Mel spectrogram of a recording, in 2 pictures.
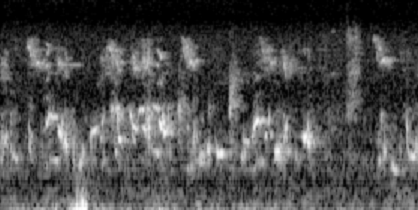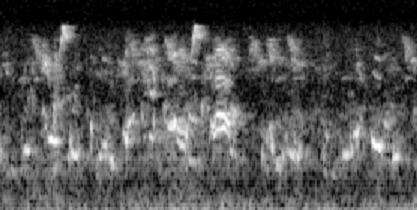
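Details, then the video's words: Little magpies singing in the morning: soft, busy warbling of rich, slurred notes runs throughout, set against a low background rumble with a brief dull thump near the start. "Littlle magpies singing in the morning"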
